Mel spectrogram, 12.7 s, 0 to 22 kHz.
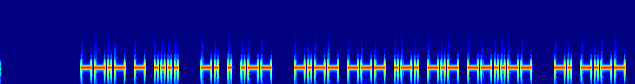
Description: Morse code, heard as a keyed tone, about 18 wpm, 700 Hz. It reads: QTH NEW YORK, NY
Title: Speed-Racing Common QSO Phrases Encore - 15wpm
